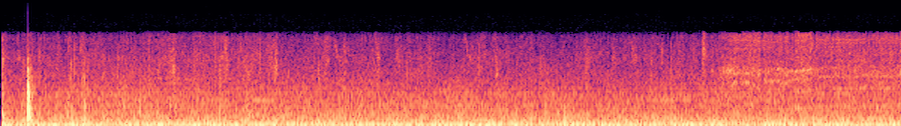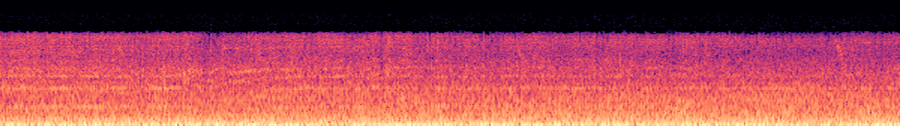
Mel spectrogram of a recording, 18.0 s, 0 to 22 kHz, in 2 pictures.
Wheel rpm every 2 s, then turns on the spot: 0, 0, 0, 0, 0, 0, 0, 0, 0.
none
